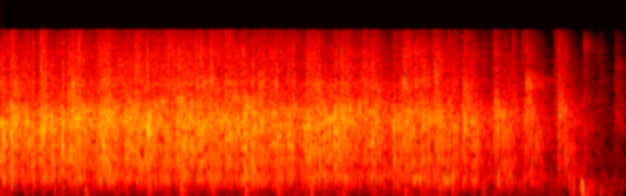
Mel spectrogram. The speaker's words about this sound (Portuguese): Aplausos.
